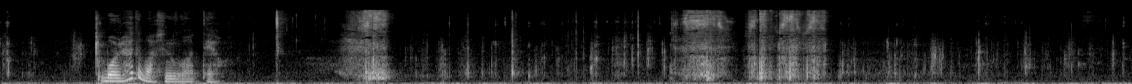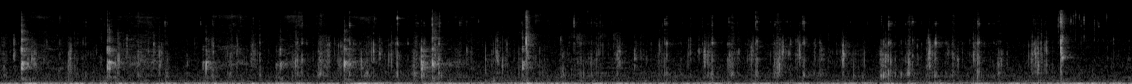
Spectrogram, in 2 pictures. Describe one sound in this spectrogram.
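A young woman chews food with wet, smacking sounds up close.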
